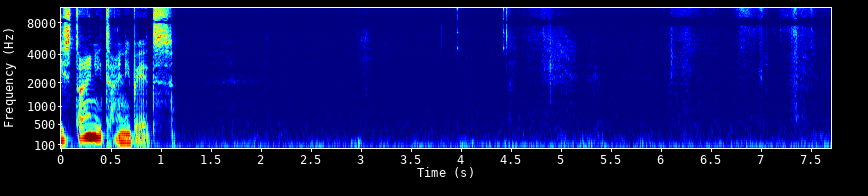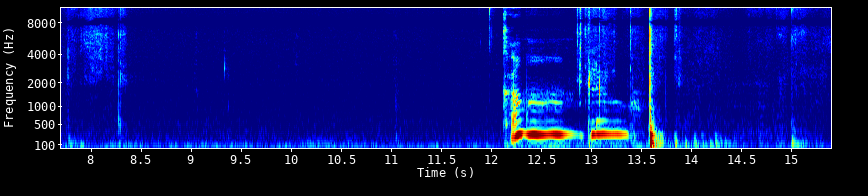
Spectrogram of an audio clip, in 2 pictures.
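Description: Paper rustles softly under fingers.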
